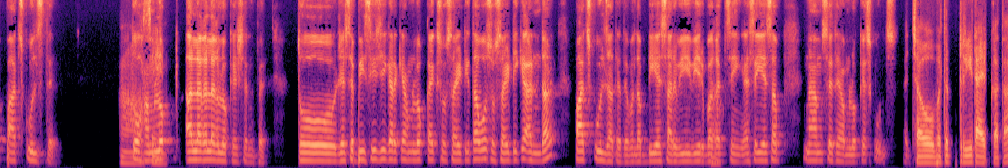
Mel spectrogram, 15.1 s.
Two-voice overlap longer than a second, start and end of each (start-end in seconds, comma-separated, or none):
none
